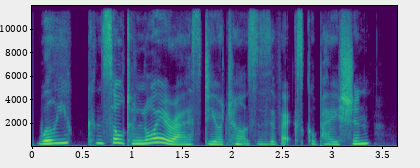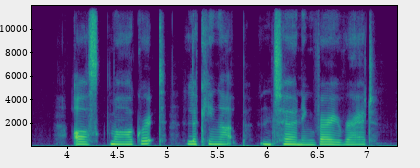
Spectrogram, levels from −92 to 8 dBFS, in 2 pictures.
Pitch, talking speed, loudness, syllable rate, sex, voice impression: 235 Hz, 155 wpm, -22 LUFS, 5.3 syllables/s, female, very feminine, young, very thin, slightly relaxed, weak, bright, soft, slightly clear, fluent, slightly raspy, cute, slightly cool, very intellectual, very refreshing, sincere, slightly calm, very friendly, very reassuring, very unique, very elegant, slightly wild, very sweet, lively, kind, slightly sharp, slightly modest, light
